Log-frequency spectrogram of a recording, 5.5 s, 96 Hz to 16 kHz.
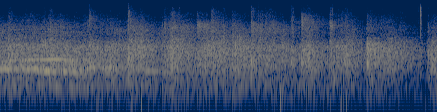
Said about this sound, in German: Ja, und dann nochmal einen richtigen Applaus für Apostelgeschichte 2, 42 bis 47.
